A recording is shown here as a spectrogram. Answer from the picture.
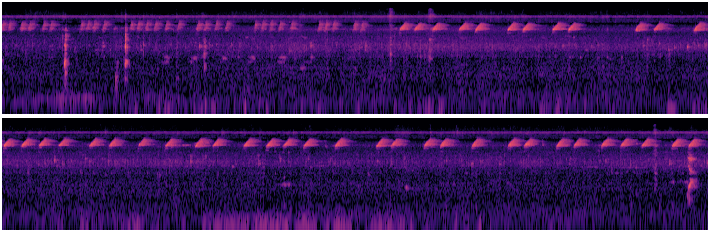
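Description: A bird calling a short, high, rising chirp over and over, about two a second from about eight seconds in, after a stretch of quicker, clustered high ticks. Two sharp knocks sound in the first few seconds.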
